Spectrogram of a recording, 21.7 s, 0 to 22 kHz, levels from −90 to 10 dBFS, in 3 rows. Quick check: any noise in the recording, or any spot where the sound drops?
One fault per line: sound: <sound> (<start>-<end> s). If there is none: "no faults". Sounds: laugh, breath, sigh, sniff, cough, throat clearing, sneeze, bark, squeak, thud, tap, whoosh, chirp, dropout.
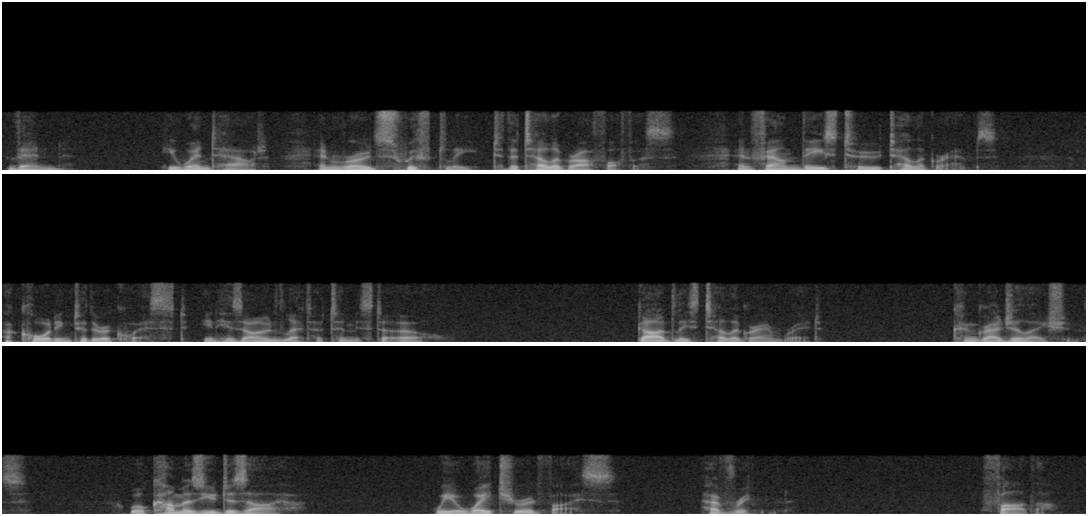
no faults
